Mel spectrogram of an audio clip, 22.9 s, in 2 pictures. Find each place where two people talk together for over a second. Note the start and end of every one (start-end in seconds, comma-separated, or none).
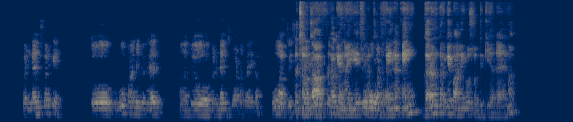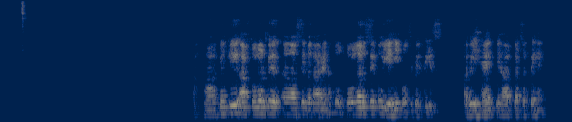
6.1-8.1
